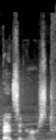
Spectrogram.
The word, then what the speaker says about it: Bensonhurst: As for its pronunciation, it was how people in Brooklyn pronounced the neighborhood of Bensonhurst.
